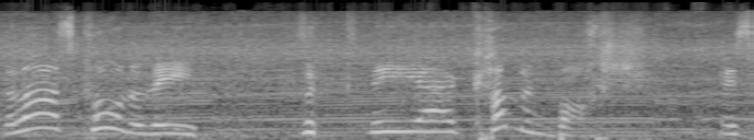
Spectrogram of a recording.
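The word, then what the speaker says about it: Kumhobocht: but it says the last Corner the the common boss is how it's pronounced k-u-m-h-o-b-o-c HD so there's the combo boss the last corner here muscle up to the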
